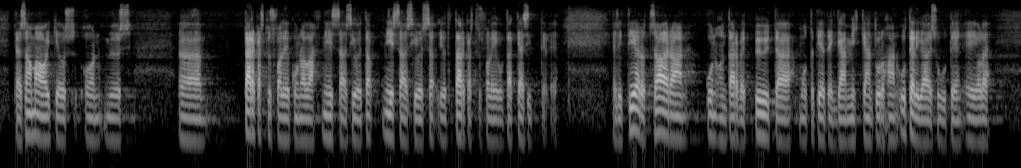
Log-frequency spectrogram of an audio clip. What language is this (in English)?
Finnish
